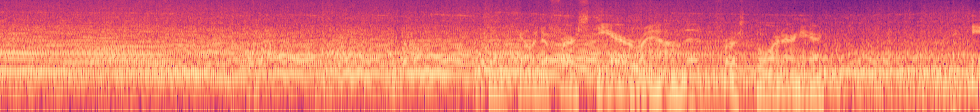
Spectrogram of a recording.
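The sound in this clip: A car engine accelerating, its revving drone steady and loud throughout and climbing in pitch toward the end, while voices talk over it.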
